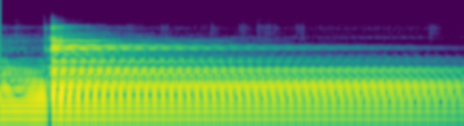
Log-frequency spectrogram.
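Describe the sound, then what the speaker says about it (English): A low E string on an electric guitar is picked with a sharp attack, bent up a half tone and released, then left to ring on alone, slowly fading over a few seconds. "This symbol is a bend up and release"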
